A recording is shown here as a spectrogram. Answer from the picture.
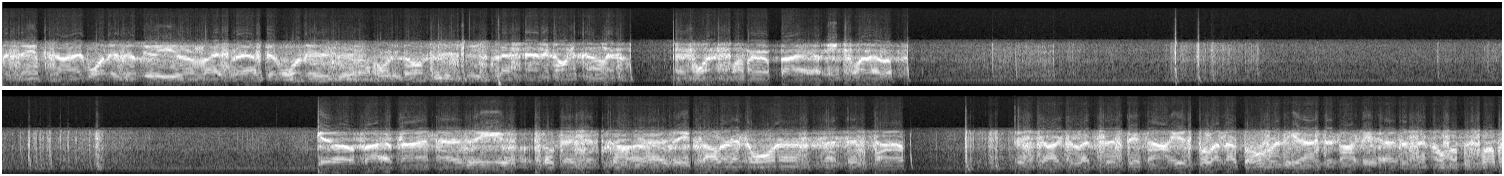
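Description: Radio voice transmissions over a narrow, hissy channel, too garbled to make out. Around the middle there are about nine seconds of open-channel hiss with a faint steady hum before the voices return.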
